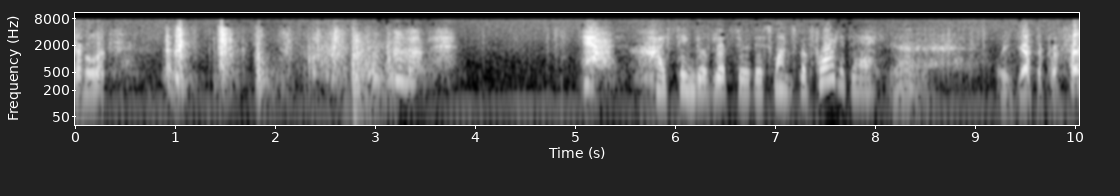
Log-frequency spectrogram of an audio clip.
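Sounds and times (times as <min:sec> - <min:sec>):
speech: 0:00.0 - 0:01.0, 0:05.8 - 0:10.0
closet door opening: 0:00.9 - 0:03.4.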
